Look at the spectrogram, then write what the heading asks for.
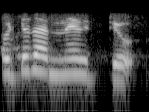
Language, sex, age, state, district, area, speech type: Malayalam, female, 18-30, Kerala, Idukki, rural, conversation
